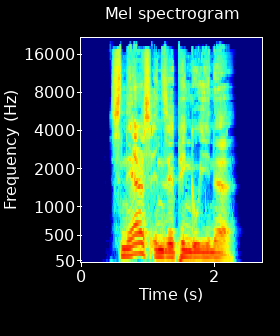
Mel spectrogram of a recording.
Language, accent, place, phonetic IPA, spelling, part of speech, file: German, Germany, Berlin, [ˈsnɛːɐ̯sˌʔɪnzl̩ˌpɪŋɡuiːnə], Snaresinselpinguine, noun, De-Snaresinselpinguine.ogg
- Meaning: nominative/accusative/genitive plural of Snaresinselpinguin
